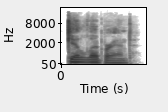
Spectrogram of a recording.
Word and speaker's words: Gillibrand: Gillibrand? – It's Gillibrand.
